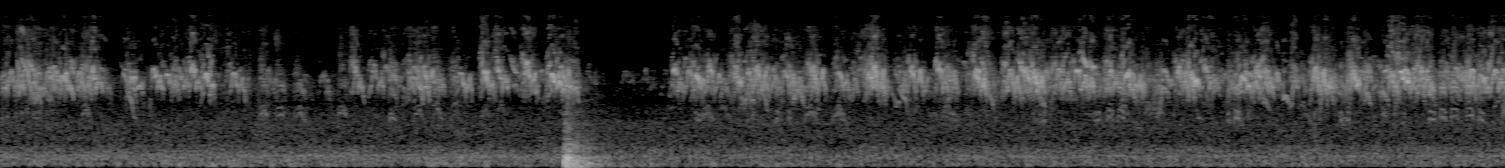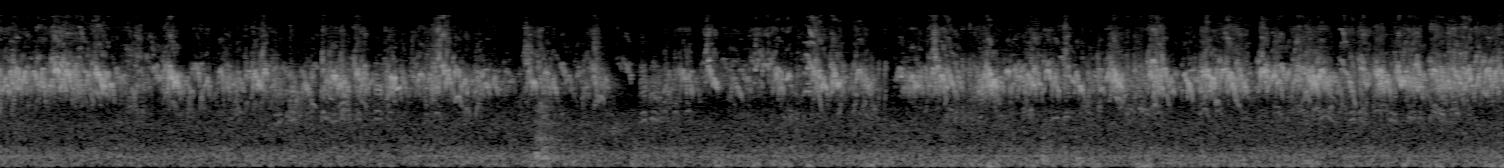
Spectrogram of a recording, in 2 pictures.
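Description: Small birds chirping and singing continuously in a dense, high-pitched chorus. A short low thump comes about six seconds in, and the chirping drops out for about a second after it.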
